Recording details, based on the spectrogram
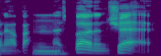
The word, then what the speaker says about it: Schär: It's pronounced Schär, just for punditry.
